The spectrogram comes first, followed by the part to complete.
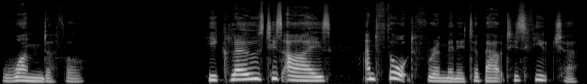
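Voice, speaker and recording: A woman narrating a simple storybook reading for learners, clear and measured. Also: fairly low pitch, animated, a little mellow, dry recording, clean studio sound.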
